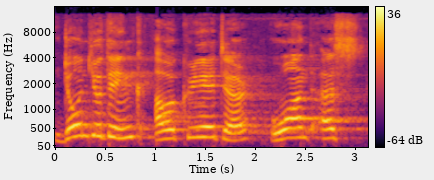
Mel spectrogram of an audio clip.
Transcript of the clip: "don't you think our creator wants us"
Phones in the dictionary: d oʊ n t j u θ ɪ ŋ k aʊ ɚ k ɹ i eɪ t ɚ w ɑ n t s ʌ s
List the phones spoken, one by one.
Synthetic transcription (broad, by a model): d oʊ n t j u t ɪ ŋ k aʊ ɚ k ɹ i eɪ t ɚ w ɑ n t ʌ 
